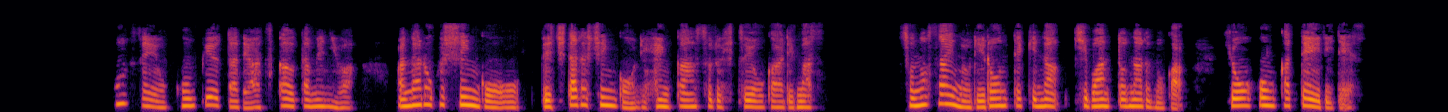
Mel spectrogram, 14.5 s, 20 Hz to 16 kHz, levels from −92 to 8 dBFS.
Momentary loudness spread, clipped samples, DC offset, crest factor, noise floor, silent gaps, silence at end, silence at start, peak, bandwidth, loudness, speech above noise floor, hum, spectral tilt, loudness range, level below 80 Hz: 9 LU; under 0.1%; under 0.1%; 16 dB; under -90 dBFS; 8.84-8.96 s; 0.95 s; 1.15 s; -4 dBFS; 7.4 kHz; -21 LUFS; over 70 dB; none; -6.5 dB/octave; 4 LU; -70 dBFS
